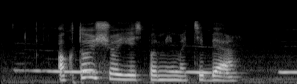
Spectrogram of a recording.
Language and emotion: Russian, neutral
